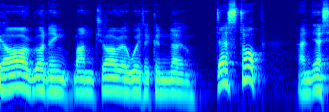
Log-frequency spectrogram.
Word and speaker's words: GNOME: running Manjaro with a GNOME desktop. And yes, it's pronounced GNOME when you're referring to a desktop environment rather than the creatures some people keep in their gardens.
